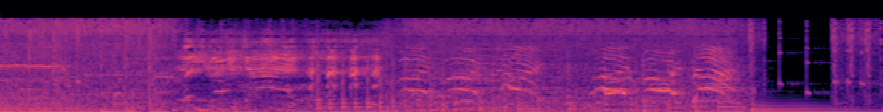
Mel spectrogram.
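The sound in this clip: Water splashes and rushes on an amusement park water ride while riders scream and shout over a continuous loud wash of noise, which drops into a deeper rumble near the end.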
